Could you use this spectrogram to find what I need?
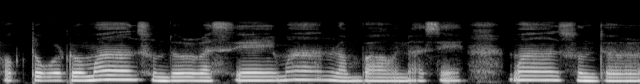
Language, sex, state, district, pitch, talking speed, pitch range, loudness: Nagamese, female, Nagaland, Kohima, 180 Hz, 105 wpm, 170-200 Hz, -13 LUFS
